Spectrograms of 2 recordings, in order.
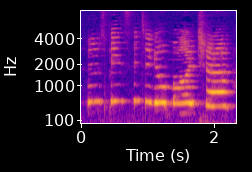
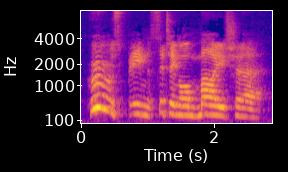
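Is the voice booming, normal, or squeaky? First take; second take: squeaky; booming. First: It is said in a high, small voice. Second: It is bellowed in a loud, deep voice.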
